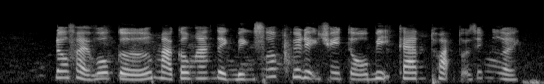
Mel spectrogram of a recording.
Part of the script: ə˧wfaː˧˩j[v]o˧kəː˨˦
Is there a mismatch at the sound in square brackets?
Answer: no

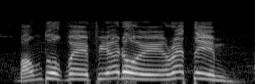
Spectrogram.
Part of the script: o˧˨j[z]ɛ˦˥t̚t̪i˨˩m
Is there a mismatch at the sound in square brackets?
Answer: no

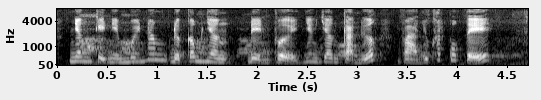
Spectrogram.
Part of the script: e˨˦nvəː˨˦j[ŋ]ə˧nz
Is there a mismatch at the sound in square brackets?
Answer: yes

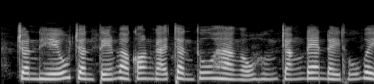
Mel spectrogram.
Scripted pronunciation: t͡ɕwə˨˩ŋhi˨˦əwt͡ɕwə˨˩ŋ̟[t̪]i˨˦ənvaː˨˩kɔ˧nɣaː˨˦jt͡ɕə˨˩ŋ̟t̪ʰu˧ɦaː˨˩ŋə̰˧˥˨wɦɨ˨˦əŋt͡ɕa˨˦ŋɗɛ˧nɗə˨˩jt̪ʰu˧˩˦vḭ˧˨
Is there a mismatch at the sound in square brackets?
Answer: no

